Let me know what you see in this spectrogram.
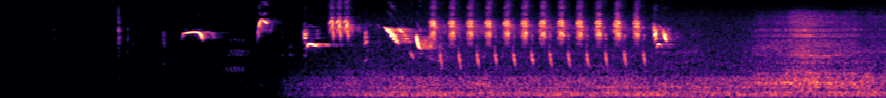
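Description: Birds chirping: a few scattered high chirps, then a fast run of about a dozen repeated notes, over a steady background hiss.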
